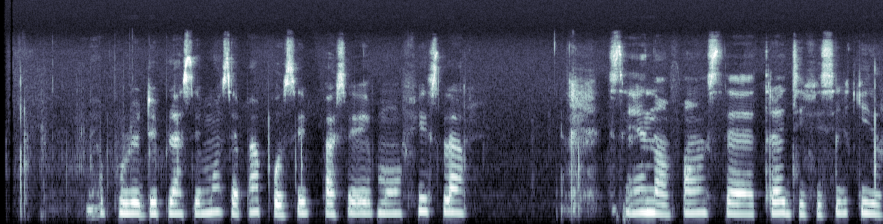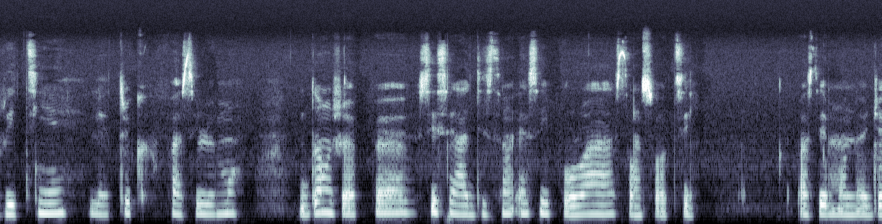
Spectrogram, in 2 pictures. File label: voice message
